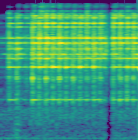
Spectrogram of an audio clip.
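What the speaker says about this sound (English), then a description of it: "I'm gonna ring the bell" A bell rung repeatedly in quick succession, bright ringing tones pulsing steadily with a brief break before resuming, fairly faint and alone.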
